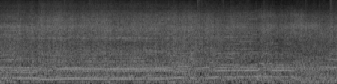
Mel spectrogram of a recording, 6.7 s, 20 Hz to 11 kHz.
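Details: 1995/1996 Sea-Doo XP 800 two-stroke twin under load: uneven, lumpy note, not firing properly on both cylinders, so one is misfiring. Afterward a blown exhaust is suspected and the popped flush line is found, with the hull filling with water.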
